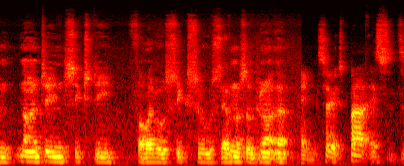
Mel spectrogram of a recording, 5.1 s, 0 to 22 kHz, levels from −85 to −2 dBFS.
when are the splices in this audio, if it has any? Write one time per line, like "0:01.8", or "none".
0:03.9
